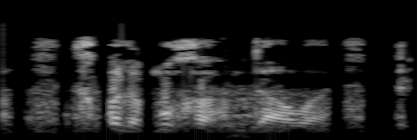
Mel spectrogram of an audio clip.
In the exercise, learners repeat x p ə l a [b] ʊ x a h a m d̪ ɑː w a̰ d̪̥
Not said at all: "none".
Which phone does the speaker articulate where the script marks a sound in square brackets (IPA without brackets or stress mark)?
m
